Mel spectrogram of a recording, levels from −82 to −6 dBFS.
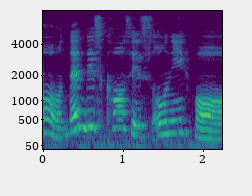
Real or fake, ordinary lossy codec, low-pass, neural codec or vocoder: real; AAC, 48 kbps; 7.2 kHz; none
